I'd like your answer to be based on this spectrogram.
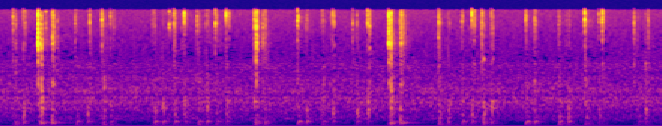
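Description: Long nails type and tap on the keys of a backlit plastic laptop keyboard. Quiet, irregular, bright clicks and taps follow one another in a steady patter, each dying away instantly with no ring.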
